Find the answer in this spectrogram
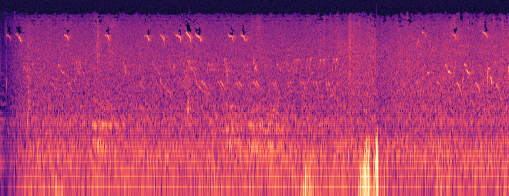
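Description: Wild birds chirping and singing, many short high calls repeating over a steady background noise, with a few loud low thumps about six and seven seconds in.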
